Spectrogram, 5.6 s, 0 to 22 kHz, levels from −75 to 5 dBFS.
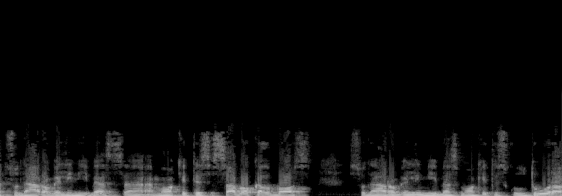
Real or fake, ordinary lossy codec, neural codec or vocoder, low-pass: real; MP3, 32 kbps; none; 9.9 kHz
